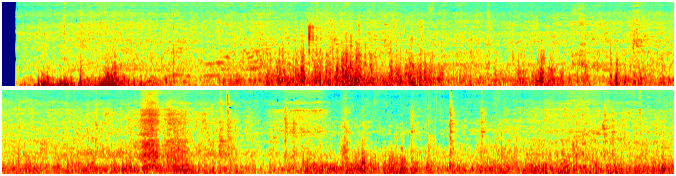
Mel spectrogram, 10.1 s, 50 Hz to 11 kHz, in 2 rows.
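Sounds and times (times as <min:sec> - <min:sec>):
gusty wind on microphone: 0:00.1 - 0:10.0
off-road vehicle engine running low: 0:00.2 - 0:10.0.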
